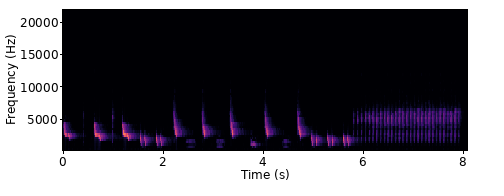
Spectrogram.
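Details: Common nightingale singing for songbird and bulbul training: a varied run of sharp descending notes and soft low chuckles, then a long high rapid buzzing trill lasting about two seconds.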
